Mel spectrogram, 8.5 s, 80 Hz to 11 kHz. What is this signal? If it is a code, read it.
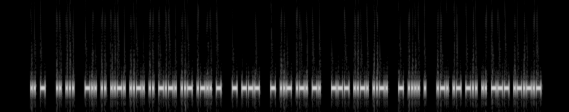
Morse code, heard as a keyed tone, about 50 wpm, 700 Hz. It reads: IT IS DIFFICULT TO TURN OFF THE RADIO.
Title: Sentences from Top 1000 Words - Review Part 3 - 50wpm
